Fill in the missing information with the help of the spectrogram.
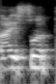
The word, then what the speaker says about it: Islip: There, there's a town on Long Island called Islip, and it's it's pronounced Islip, but it's spelled I S L I P.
